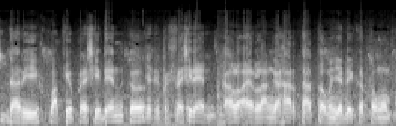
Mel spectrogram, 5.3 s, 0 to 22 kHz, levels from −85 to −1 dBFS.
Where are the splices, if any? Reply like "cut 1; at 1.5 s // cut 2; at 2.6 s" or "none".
cut 1; at 2.9 s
